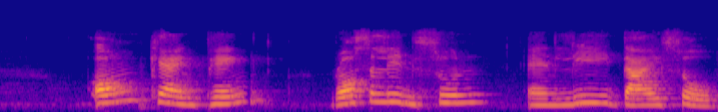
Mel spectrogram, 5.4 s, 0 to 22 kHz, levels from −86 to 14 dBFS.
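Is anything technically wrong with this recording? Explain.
Yes, there is one brief fault in this speech clip. From 1.83 to 1.90 s there is a short stall from a late packet. A packet arrived late, the jitter buffer ran dry, and the receiver stretched the last sound by about 50 ms until the data turned up, then resumed from the same point. Nothing is lost, but the delay grows by 50 ms. The sound holds unnaturally, with a slight buzz or dip. On a spectrogram the harmonics run flat and repeated, and the waveform shows a repeating cycle.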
